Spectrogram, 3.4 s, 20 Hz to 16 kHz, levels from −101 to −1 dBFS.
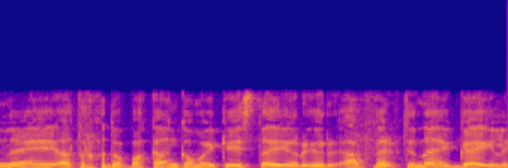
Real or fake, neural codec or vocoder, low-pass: fake; codec, 16 kHz, 16 kbps, FunCodec, trained on LibriTTS, 50 frames a second; 7.2 kHz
